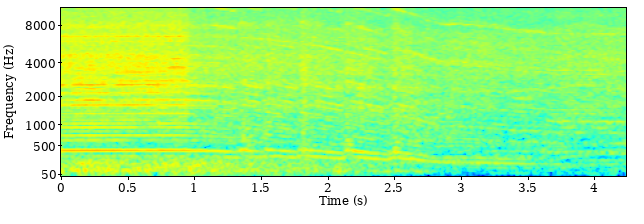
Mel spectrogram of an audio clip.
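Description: A racing car engine drops in pitch as it shifts down under braking.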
